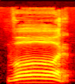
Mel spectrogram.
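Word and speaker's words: were: चलिए, अगर कहीं पे आपको वॉज या वर दिख जाए, देखिए ये वर, इसका प्रोनाउंसिएशन वेयर नहीं करते, है ना, वर।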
